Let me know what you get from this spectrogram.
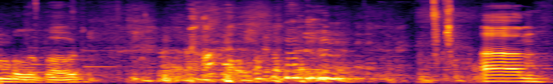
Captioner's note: light laughter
